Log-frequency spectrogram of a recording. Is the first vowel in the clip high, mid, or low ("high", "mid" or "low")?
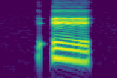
mid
